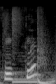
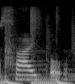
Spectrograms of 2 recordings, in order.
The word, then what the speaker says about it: cycle: Y luego también en la última palabra, cycle, no digo cicle, sino que diremos cycle.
